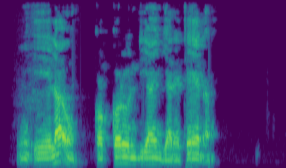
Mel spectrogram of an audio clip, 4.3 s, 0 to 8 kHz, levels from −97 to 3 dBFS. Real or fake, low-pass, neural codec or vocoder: real; 7.2 kHz; none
